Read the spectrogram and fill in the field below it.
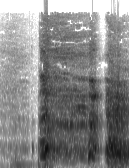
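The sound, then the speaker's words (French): A person with a frog in their throat, having just taken a drink of water, clears their throat and coughs in a few harsh, raspy bursts: a short quiet start followed by two loud rough blasts with a brief gap between them, with no talking. “So, m'excuse, j'ai un chat dans la gorge, je viens de prendre une petite drink d'eau.”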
